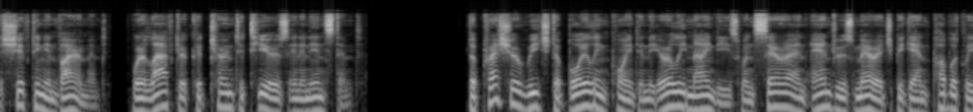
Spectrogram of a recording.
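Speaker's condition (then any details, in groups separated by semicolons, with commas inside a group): No condition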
